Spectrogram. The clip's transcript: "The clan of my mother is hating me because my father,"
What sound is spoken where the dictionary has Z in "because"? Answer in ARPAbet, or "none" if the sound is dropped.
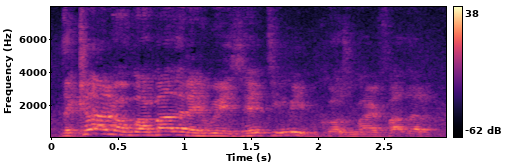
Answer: Z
